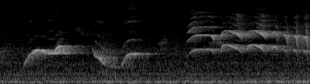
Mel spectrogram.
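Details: Forest-voice song of a big black-throated laughingthrush: a rising whistled slur, a dipping swoop, then a rich buzzy, harmonic-laden phrase that holds steady at the end.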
